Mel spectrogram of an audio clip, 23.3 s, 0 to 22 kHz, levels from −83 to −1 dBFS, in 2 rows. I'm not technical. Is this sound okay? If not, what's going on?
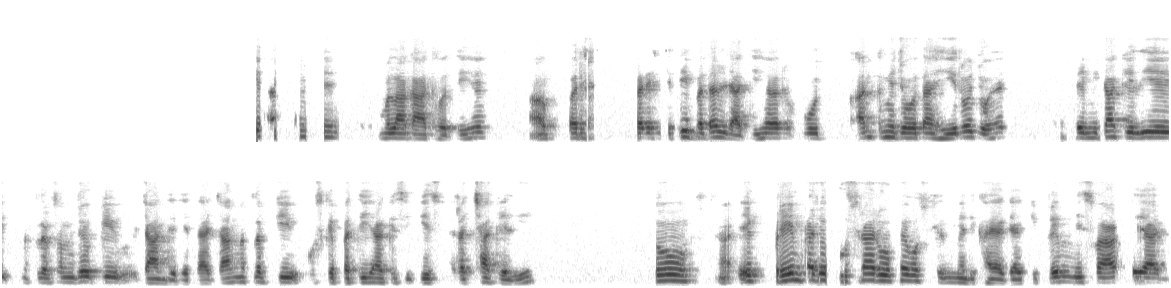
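No. The audio input was likely lost for a moment, through a disconnected microphone or a brief mute, while recording carried on. This is an audio dropout to silence: the clip opens in total dead silence, with no background hiss, until about 2.54 s, when the speech suddenly starts.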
